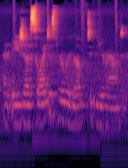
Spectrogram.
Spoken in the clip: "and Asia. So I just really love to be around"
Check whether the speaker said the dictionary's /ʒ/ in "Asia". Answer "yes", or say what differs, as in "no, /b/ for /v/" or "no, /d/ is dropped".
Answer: yes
